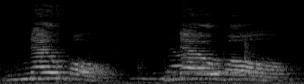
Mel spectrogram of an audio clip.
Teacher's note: syllables in noble first syllable no first syllable no second syllable and the accent is on the first syllable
